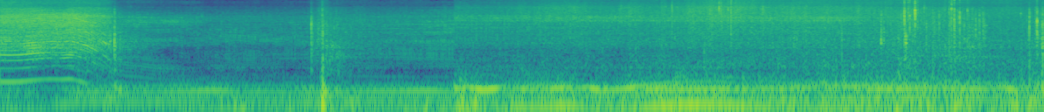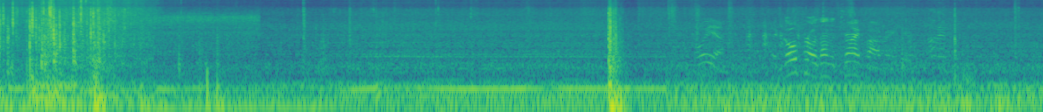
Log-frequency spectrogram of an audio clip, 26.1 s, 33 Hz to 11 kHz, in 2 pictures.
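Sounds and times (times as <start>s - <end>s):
truck engine humming: 1.2s - 26.0s
snow and brush crackling under tyres: 4.7s - 16.3s.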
